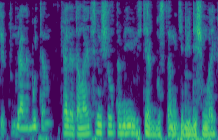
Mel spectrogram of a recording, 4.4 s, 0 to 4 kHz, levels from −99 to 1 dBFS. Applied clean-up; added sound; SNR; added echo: classical method Wiener filter.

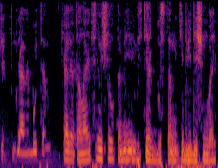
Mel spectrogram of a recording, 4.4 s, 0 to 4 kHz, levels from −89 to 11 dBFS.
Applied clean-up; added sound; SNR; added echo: classical method spectral subtraction.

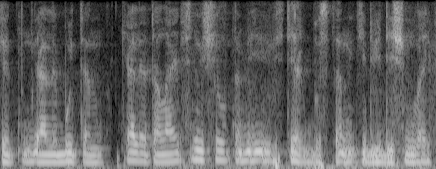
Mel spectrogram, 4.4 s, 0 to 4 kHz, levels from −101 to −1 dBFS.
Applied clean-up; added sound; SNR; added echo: none; none; none; none.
